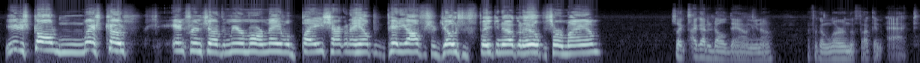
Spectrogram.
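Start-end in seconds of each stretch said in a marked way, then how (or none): 0.1-8.0 put-on booming, very loud, very high southern US accent. Speaker imitates naval base workers answering the phone: southern accent. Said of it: "they all talk like a southern accent like this".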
